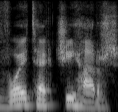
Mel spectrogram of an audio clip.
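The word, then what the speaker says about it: Vojtěch Čihař: news, and that is Wojtek Ciharz signed his entry-level contract. And I'm making a point of pronouncing his name that way because he is not from North America. He is from the Czech Republic, I believe, or from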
